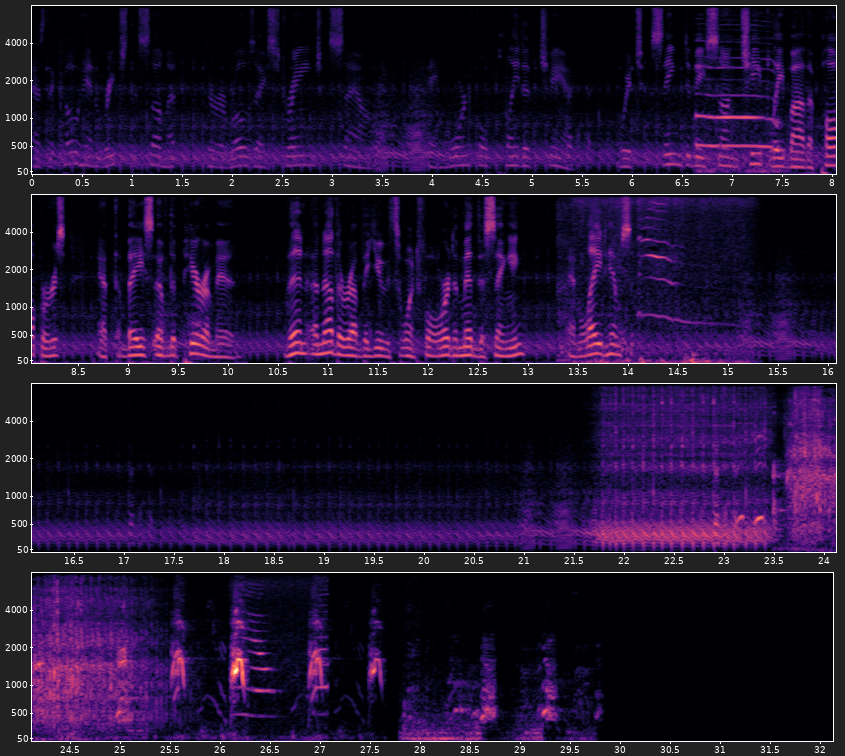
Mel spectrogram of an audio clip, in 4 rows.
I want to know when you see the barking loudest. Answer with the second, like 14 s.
26 s.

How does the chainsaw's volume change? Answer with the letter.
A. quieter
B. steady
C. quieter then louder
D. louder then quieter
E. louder
E.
